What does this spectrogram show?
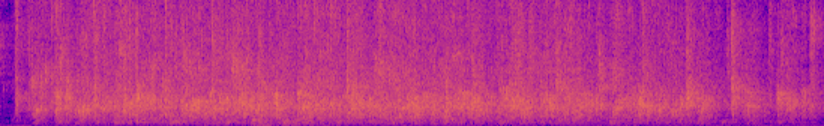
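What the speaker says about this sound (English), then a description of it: "Please give Neil a round of applause." An audience applauds a guest at a live interview event, sustained dense clapping at moderate level, with a brief spoken word over it.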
